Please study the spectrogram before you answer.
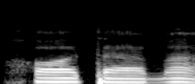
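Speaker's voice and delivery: খতামা slowly as kho, ta, ma; syllable by syllable. Shown as a demonstration. Teacher breaking down the word, খতামা syllable by syllable. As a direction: split খতামা into three drawn-out syllables. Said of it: "একটু মিলিয়ে মিলিয়ে পড়ব".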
